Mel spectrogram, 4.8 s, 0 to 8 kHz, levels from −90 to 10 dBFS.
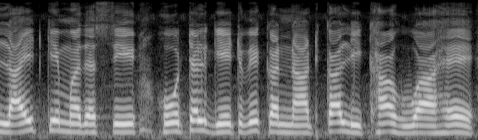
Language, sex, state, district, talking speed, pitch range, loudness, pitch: Hindi, male, Jharkhand, Garhwa, 125 wpm, 165-190 Hz, -11 LUFS, 175 Hz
